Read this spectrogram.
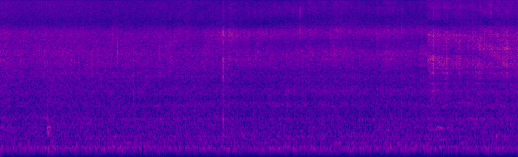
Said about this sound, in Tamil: சேர்த்து இது கொஞ்சம் நேரம் வதங்கி வரட்டும்.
